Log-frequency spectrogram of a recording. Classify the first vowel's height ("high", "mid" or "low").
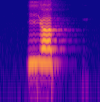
low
